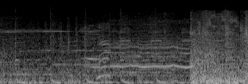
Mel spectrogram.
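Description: Film soundtrack from a helicopter-crash action scene: background music over a dense rumbling mix of crash effects, with a held, wavering high note coming in about halfway through.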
